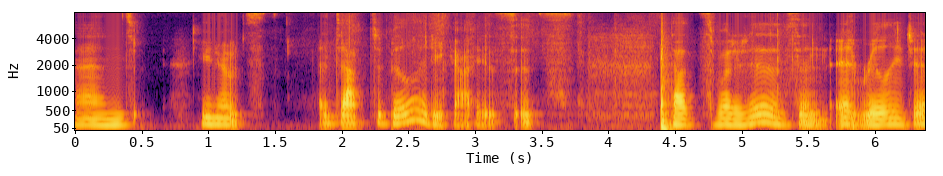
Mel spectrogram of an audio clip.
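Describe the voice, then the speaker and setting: Very deep and low, a woman's voice carries a dark, mellow tone and an American accent at a fairly slow pace. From United States. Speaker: tarot reader. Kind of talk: casual tarot reading vlog. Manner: animated.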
